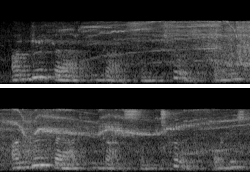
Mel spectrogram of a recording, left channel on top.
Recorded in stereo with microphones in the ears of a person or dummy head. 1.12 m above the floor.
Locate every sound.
0.1 s a woman speaking: 75° right (ahead or behind), 2.5 m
